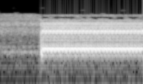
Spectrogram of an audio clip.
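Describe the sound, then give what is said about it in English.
A telephone line ringing through to Houston, Texas: after half a second of quieter hiss, a loud, steady electronic tone starts and holds unbroken to the end. “It's a phone ringing in Houston, Texas.”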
